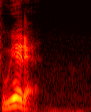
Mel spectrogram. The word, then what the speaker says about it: Wille: In English, it's spelled Wille, so Willy. And that just... I forgot what it's pronounced, too. So it's German. It's Wille.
